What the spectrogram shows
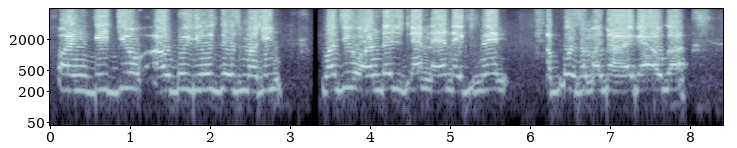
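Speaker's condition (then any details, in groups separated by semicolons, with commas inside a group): Motor neurone disease; voice strong and loud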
